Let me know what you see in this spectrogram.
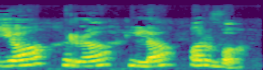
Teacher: हमारे मुंह में जो हवा होती है वो किसी भी भाग को नहीं टकराती है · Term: अंतस्थ व्यंजन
